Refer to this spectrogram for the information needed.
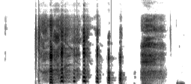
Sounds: Laughter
